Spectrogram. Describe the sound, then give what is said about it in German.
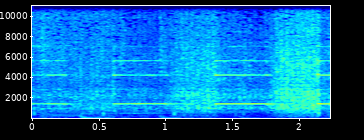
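Reversing beeps from a tour bus stopped in Berlin traffic, a few evenly spaced high electronic beeps repeating over a low engine rumble and street noise. “Ein Reisebus, der den Verkehr blockiert und einfach anhält, ist in Berlin ziemlich normal.”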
